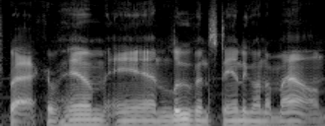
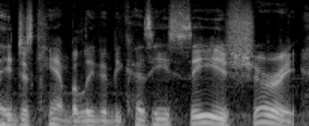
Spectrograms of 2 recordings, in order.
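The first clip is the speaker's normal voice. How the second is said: ordinary delivery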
